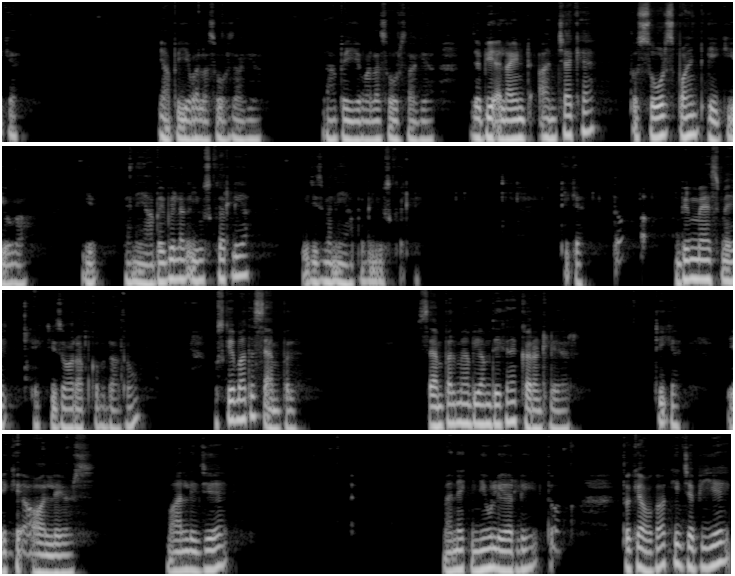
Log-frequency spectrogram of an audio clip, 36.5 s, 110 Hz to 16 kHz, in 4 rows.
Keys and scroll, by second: 14.8 ctrl+z, 15.4 ctrl+z, 15.6 ctrl+z, 15.8 ctrl+z, 16.0 ctrl+z, 16.2 ctrl+z, 16.9 ctrl+z, 17.6 ctrl+z, 18.6 typing, 18.7 ctrl+z, 19.4 ctrl+s, 20.0 typing.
